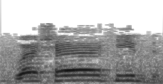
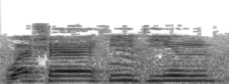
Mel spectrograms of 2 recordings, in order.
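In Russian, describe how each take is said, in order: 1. Слово заканчивается без звука -in. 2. Слово заканчивается звуком -in.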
